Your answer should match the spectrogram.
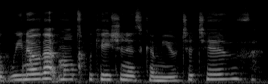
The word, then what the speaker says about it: commutative: know that multiplication is commutative commutative is how it's spelled there's no n in there most people say communitive it's not an n so i can multiply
